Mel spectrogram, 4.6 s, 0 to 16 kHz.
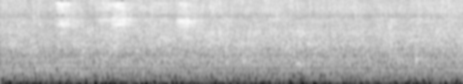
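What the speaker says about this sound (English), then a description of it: "We siphon the water into a 55 gallon garbage can." Aquarium water flows through a siphon into a 55-gallon garbage can in a fish room housing cichlids, a steady soft rushing wash that stays even for the entire clip.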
